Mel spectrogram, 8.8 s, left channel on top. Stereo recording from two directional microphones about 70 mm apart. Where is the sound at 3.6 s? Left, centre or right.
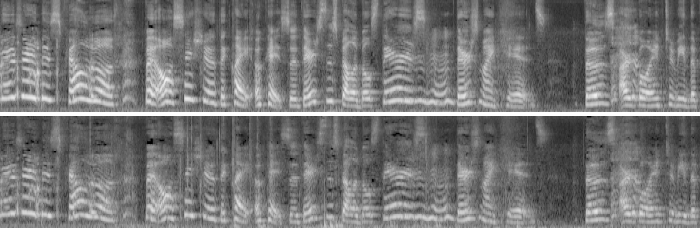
Left.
